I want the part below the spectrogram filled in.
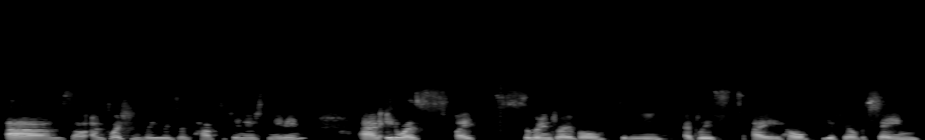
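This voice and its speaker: A woman hosting an online meeting, speaking politely and slowly and laughing often. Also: mid-range voice, flat delivery, no echo. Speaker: meeting host. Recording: dull, dry video-call sound.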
